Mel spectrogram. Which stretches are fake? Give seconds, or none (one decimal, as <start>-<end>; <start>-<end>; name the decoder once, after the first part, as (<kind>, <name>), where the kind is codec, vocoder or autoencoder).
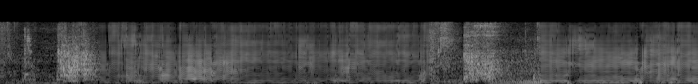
1.0-4.3 (vocoder, BigVGAN v2); 5.4-7.0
